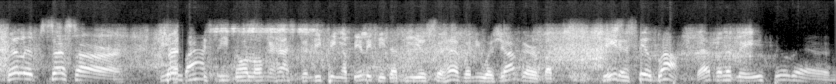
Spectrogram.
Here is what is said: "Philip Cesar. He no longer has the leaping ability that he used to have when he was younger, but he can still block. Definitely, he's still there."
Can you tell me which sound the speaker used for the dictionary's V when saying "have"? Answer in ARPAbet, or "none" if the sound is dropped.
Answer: V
